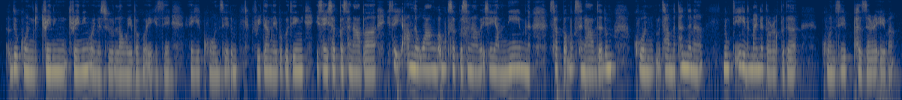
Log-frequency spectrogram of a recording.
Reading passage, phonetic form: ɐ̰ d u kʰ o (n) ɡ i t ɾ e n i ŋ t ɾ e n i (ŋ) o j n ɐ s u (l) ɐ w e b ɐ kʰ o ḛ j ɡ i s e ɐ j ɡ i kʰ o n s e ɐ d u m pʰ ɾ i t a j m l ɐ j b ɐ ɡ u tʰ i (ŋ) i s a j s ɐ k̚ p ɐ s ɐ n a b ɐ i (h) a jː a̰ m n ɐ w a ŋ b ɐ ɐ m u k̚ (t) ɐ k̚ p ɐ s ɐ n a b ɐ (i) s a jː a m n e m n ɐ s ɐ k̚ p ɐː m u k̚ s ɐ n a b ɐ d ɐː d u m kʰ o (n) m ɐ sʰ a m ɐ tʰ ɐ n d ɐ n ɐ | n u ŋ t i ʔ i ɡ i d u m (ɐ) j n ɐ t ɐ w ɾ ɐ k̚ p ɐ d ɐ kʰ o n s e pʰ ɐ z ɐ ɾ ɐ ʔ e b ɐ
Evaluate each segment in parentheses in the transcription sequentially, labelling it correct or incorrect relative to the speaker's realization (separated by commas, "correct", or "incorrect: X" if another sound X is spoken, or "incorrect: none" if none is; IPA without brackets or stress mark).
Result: correct, correct, correct, correct, incorrect: s, incorrect: s, correct, correct, incorrect: a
